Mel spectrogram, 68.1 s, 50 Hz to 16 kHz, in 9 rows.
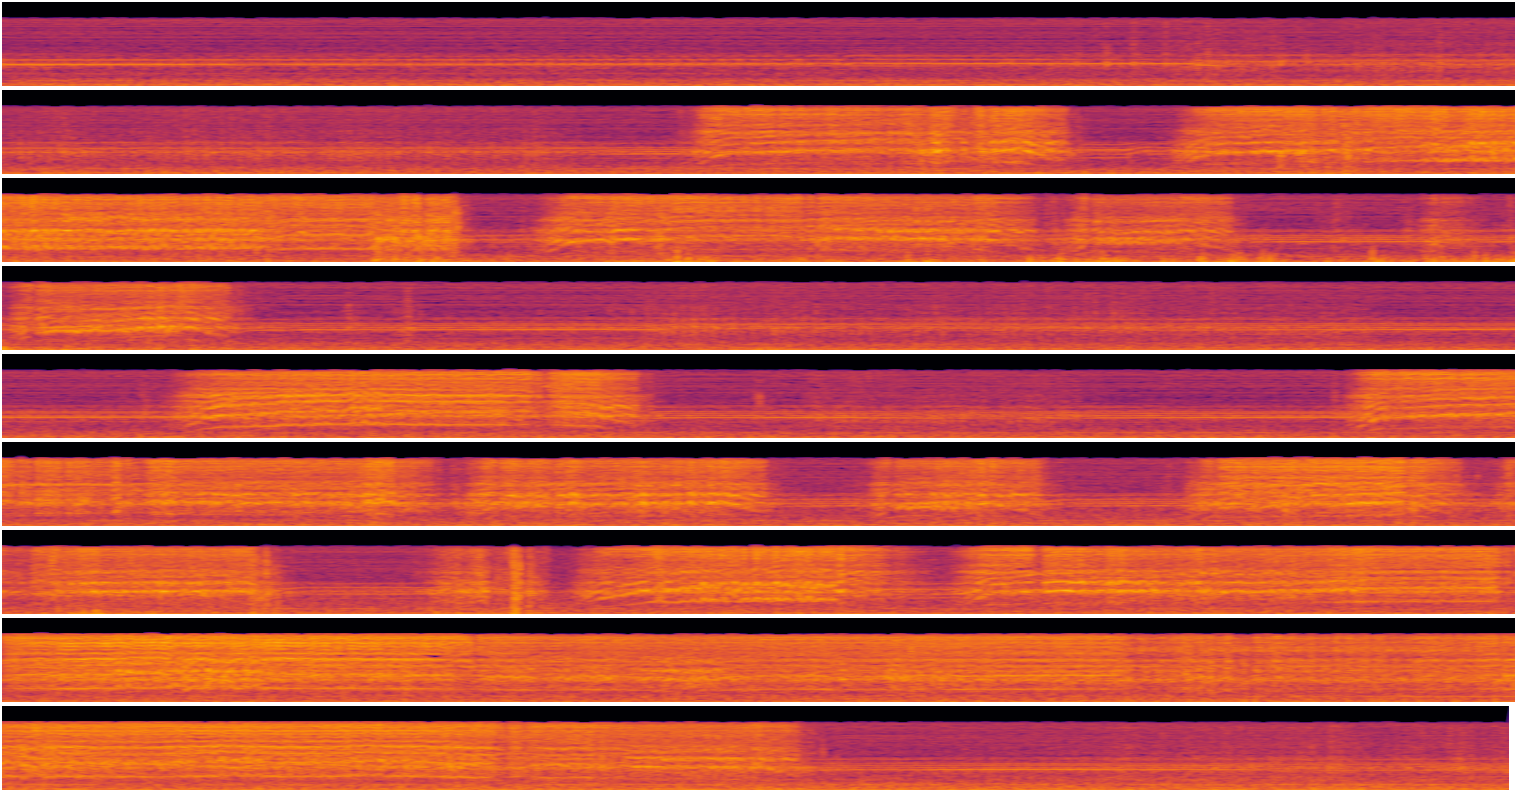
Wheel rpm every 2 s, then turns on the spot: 0, 0, 0, 30, 20, 70, 90, 160, 110, 140, 40, 60, 20, 20, 10, 70, 100, 10, 70, 130, 90, 70, 110, 60, 90, 140, 160, 160, 160, 160, 160, 160, 20, 20.
6-10 22-30 34-36 46-48 64-68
